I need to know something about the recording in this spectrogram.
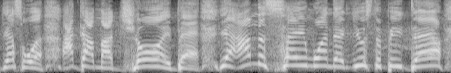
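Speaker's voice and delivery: loud, high, sing-song preaching; whooping preacher at full volume; full-force preaching. Acted. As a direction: drive the crowd to praise.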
